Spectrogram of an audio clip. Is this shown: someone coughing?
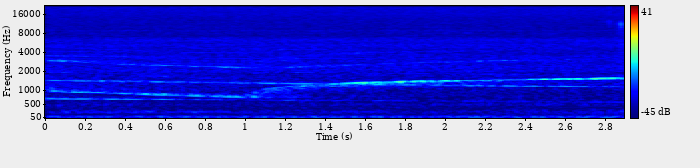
no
